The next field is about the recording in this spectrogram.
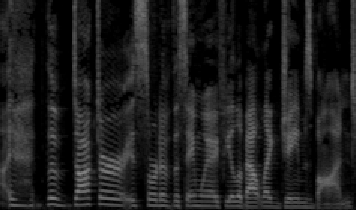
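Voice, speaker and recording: A woman's medium-pitched voice with an American accent, lively intonation and a fairly slow pace over noticeable background noise. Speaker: podcast guest. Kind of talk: casual chat.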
